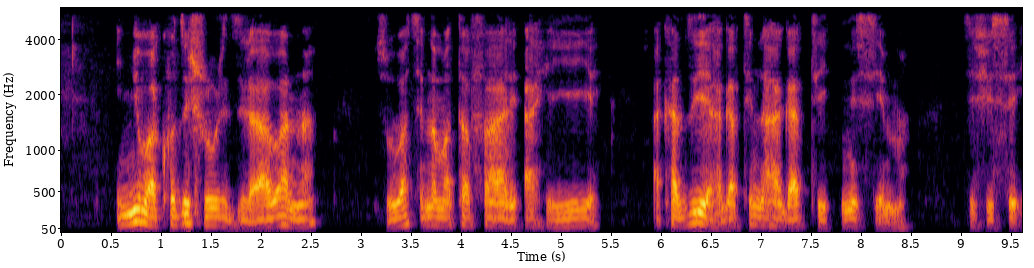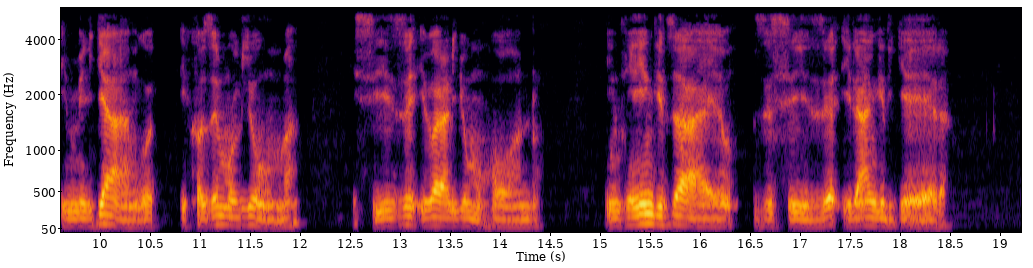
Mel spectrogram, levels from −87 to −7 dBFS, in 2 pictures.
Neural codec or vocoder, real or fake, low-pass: codec, 16 kHz in and 24 kHz out, 2.2 kbps, FireRedTTS-2 codec; fake; 5.4 kHz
